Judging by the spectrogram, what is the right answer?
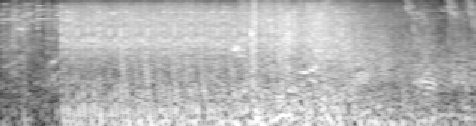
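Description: Robot weapon fire in the arena combat game Mech Arena, a dense, sustained barrage of rapid shots and booms filling the whole stretch, loud and continuous with no pauses.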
